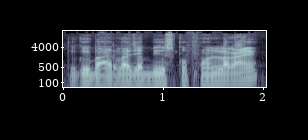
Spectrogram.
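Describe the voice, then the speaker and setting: Man acting a mellow, chatty young brother-in-law. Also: mid-range voice, no room sound, clean studio sound, natural voice. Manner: conversational, gossipy, rambling storytelling. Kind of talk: staged phone-call role-play, casual chat.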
